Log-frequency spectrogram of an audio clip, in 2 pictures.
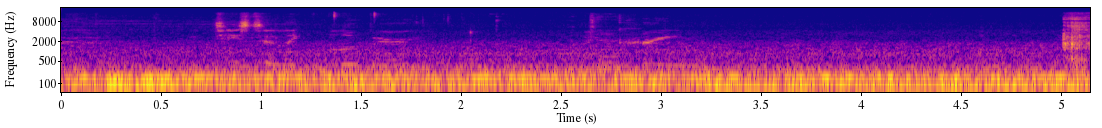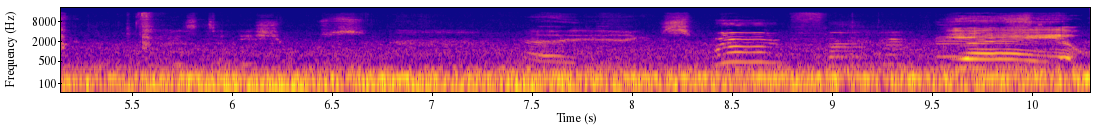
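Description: Steady low rumble of a moving car heard from inside the cabin: engine and tyre road noise.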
